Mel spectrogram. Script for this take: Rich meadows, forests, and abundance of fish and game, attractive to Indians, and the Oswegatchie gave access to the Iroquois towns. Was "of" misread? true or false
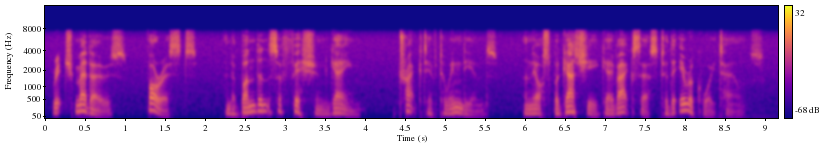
false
